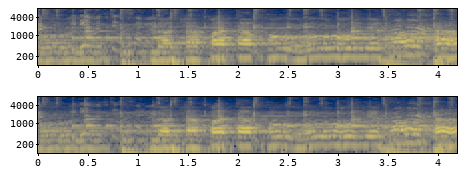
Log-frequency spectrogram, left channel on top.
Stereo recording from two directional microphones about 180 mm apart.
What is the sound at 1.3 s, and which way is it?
Music, 35° right (ahead or behind).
